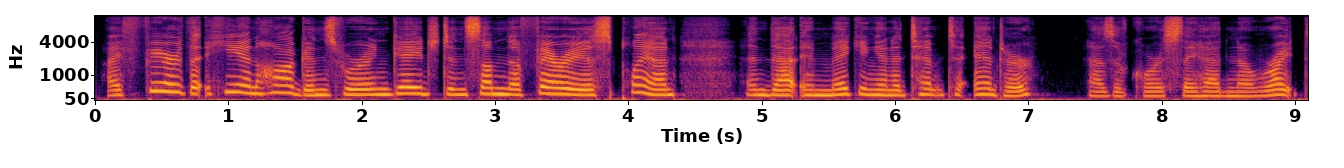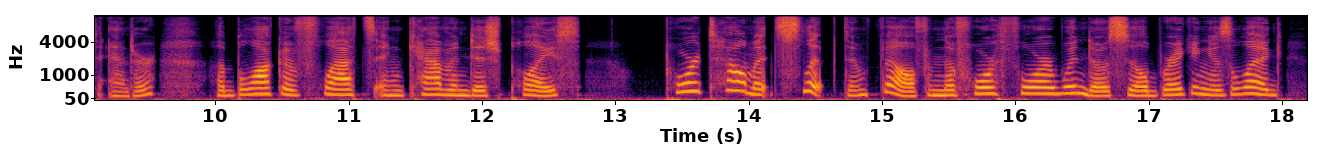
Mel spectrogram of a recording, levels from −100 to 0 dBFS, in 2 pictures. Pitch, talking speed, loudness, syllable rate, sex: 225 Hz, 160 wpm, -19 LUFS, 4.3 syllables/s, female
